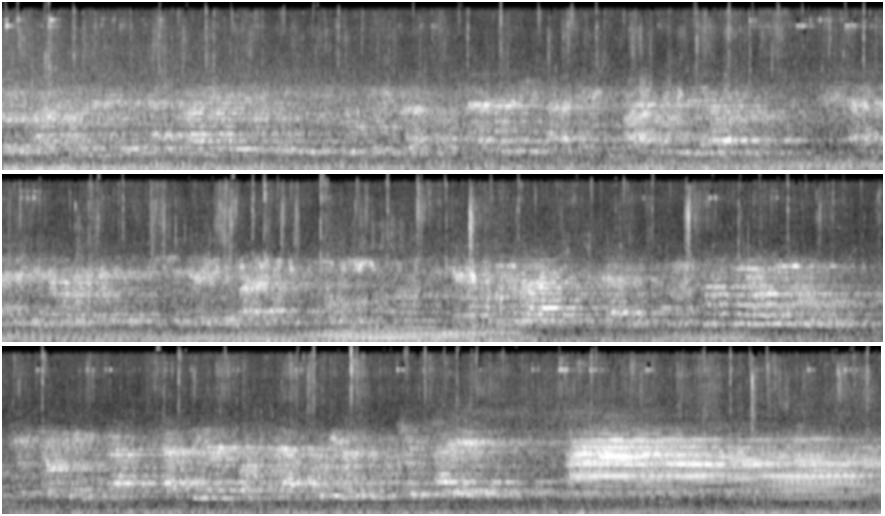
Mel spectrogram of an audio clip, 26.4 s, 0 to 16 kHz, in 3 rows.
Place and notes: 1.may in polabiny
1.may trip in polabiny pardubice
Severovýchod, Česko, European Union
